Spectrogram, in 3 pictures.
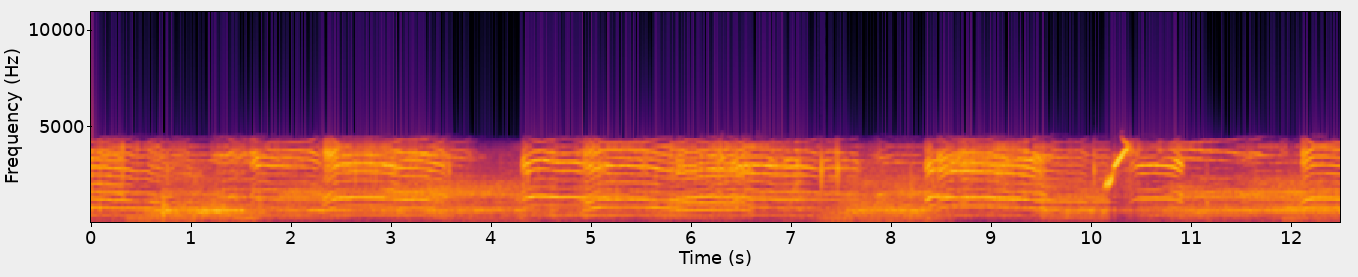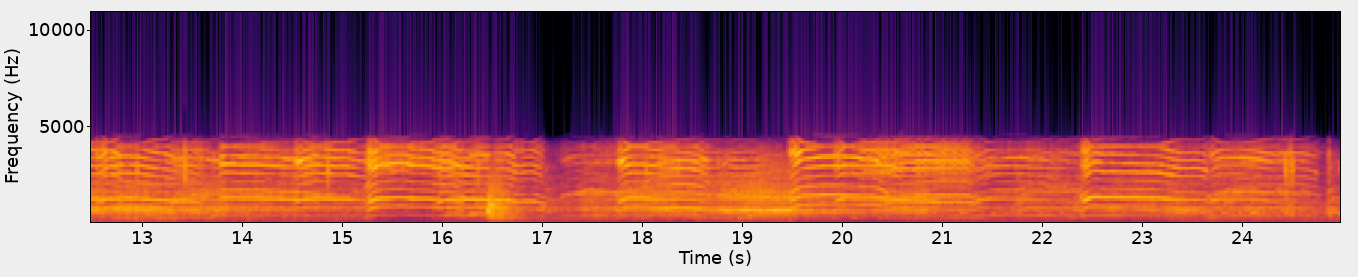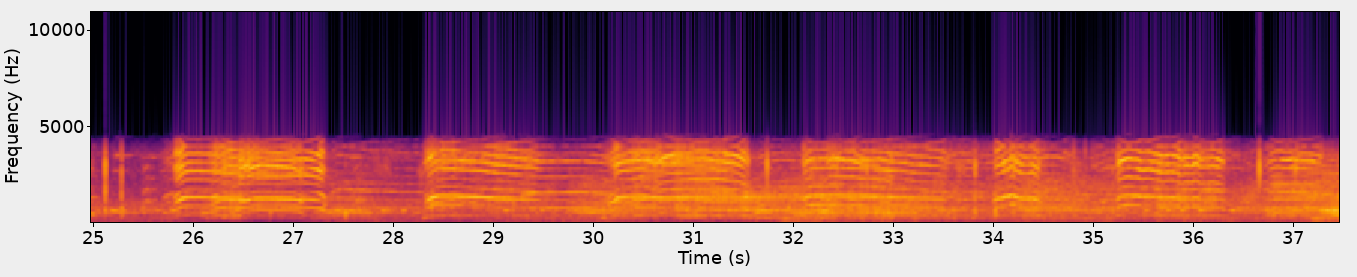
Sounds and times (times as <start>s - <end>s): Goat: 0.0s - 37.4s
Sheep: 0.0s - 37.4s.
